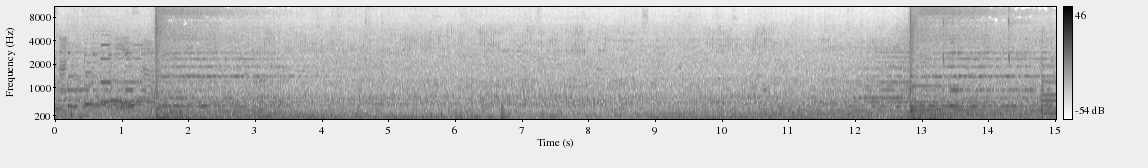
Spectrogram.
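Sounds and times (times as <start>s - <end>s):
boat engine rumbling: 0.0s - 15.0s
water noise: 0.0s - 15.0s
wind noise: 5.1s - 8.6s.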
